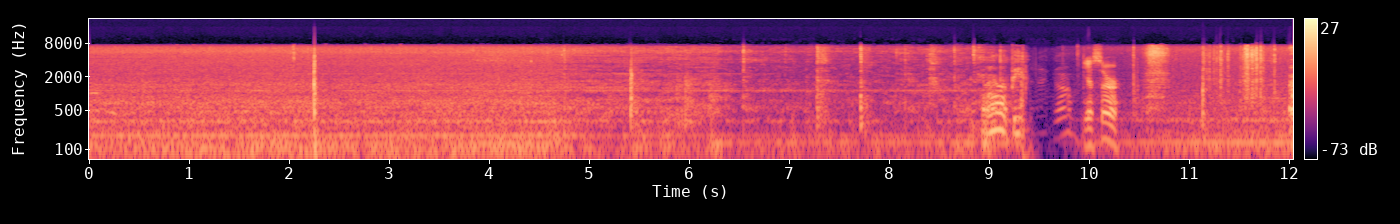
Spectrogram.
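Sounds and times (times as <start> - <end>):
vehicle cabin hum: 0.0 - 12.0.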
